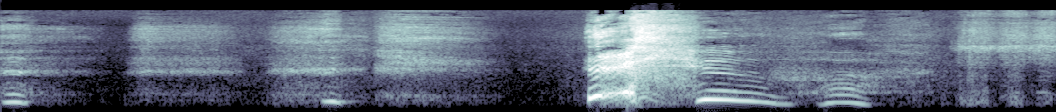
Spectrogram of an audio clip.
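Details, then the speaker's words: Sneezing in bed in the dark early morning, a tickle that can't be held back: quiet sniffs and catching breaths build to one loud sneeze, then a voiced sigh; sneeze. "Oh, I can't stop sneezing. Oh my. Oh, it's tickling so bad. I've been trying my best to hold it back, but it don't."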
